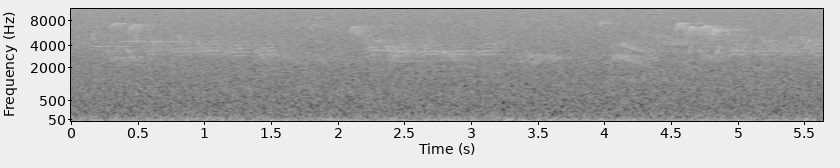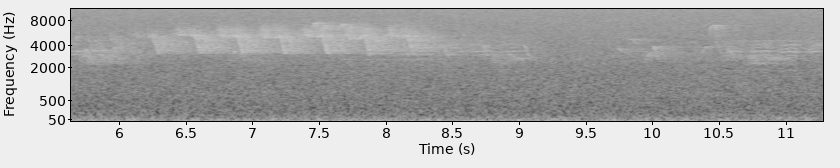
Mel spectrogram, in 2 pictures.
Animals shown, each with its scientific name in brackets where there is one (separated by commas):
Red-eyed Vireo (Vireo olivaceus), Blue Jay (Cyanocitta cristata), Ovenbird (Seiurus aurocapilla), Black-capped Chickadee (Poecile atricapillus)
